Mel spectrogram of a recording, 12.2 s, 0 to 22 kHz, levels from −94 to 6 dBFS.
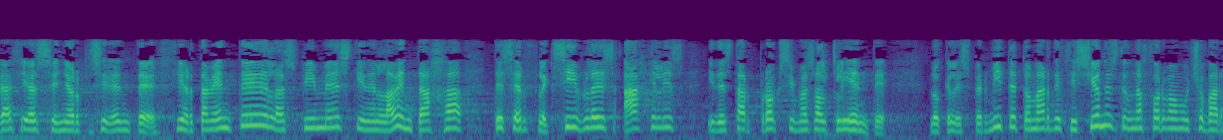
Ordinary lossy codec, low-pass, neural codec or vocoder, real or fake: none; none; none; real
